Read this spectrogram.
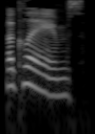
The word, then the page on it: acclaims: British English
